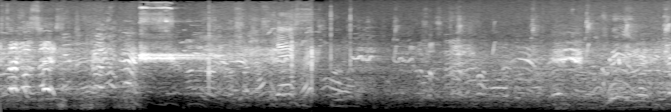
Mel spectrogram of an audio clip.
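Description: Men shout and call to each other across an open field in the distance.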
